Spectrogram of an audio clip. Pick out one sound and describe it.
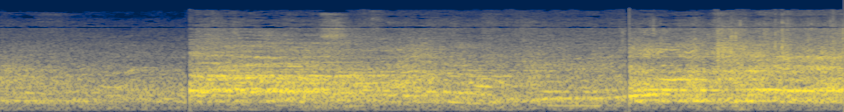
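A crowd chatters and murmurs in a busy, echoing hall.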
